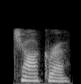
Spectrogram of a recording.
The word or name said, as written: chakra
